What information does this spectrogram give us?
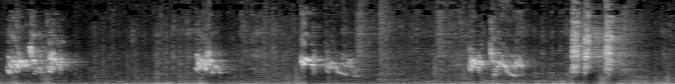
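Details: Budgerigar kept as a pet giving brief squawky chirps roughly once a second, each a short burst of harsh, high warbling notes, separated by quiet gaps.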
